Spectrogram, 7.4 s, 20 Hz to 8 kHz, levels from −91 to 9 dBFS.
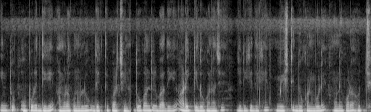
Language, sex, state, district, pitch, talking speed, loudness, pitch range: Bengali, male, West Bengal, Jalpaiguri, 150 Hz, 175 wpm, -15 LUFS, 145-160 Hz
